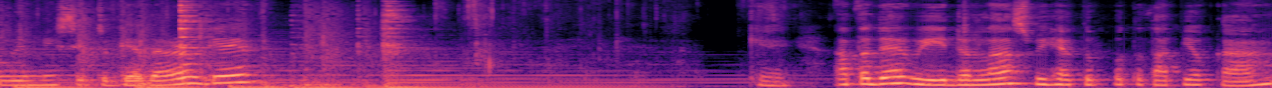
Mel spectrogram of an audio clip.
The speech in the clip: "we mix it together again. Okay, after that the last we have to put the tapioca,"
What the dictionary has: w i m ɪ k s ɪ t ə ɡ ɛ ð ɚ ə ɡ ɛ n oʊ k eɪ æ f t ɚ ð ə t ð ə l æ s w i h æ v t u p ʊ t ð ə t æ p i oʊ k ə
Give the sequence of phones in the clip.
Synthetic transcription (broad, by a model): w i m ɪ s ɪ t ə ɡ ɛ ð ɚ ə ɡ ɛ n oʊ k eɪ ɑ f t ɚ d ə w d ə l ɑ s w i h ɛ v t u p ʊ t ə t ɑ p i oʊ k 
